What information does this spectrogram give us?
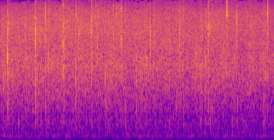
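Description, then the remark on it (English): An audience claps again in thanks for people's work, a dense, steady wash of applause, many hands overlapping with bright crackling bursts throughout, no voices standing out. “Yeah, you can clap again. We can clap for that again.”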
